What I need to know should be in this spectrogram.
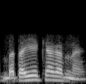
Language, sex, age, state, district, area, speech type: Hindi, male, 30-45, Uttar Pradesh, Mau, rural, conversation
